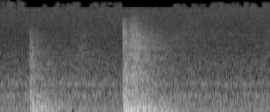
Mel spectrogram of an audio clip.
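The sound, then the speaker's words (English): A door is handled: a softer clunk followed by a louder, fuller thump as it swings open, with no voices present. “Open the door, throw it over the top.”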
